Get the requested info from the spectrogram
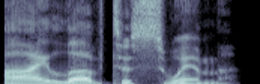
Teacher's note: make sure you don't over pronounce the two. It's just t.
